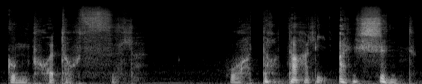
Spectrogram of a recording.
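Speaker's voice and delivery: 带着气声，轻声悲诉; whispery, tearful lament, very soft; 含泪哭诉. A narrator's reading. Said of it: "他流着泪说". (流着泪低声哭诉)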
